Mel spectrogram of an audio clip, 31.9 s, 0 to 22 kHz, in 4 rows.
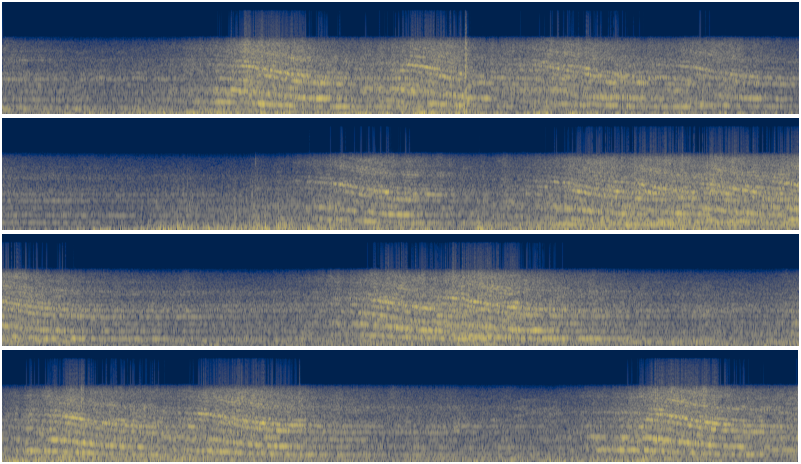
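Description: Indy cars, Honda 3.5-litre V8s, screaming past one after another at speed, each high engine note dropping sharply in pitch as it goes by. They come in bunches of three or four cars about a second and a half apart, with gaps of a few seconds between bunches.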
